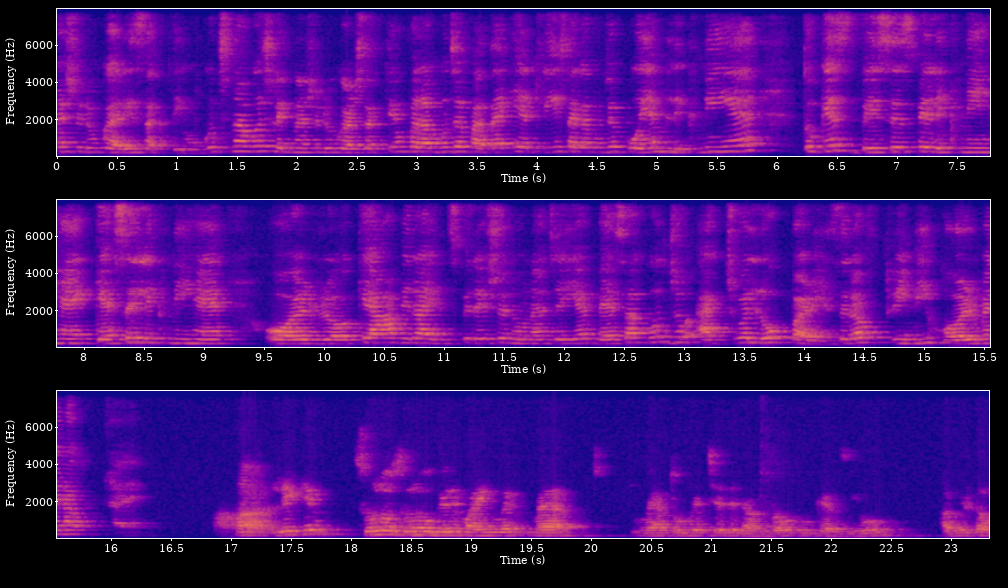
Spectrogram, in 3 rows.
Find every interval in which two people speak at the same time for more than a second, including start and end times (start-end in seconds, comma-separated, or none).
none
